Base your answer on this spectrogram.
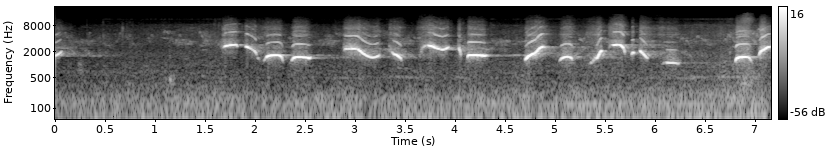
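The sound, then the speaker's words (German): Loud, clear human whistles in a quick series of gliding, rising and falling tones, phrased like speech, with short pauses between bursts after a quiet start; an exchange in Silbo Gomero, the whistled language of the Canary Islands, with no spoken words. “es ist schon etwas ganz Eigenes, das El Silbo”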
